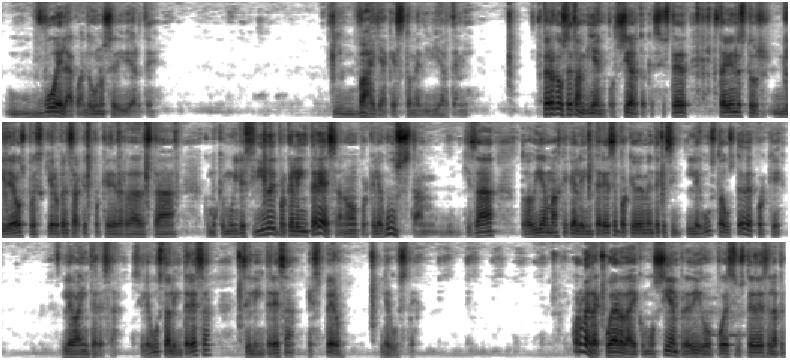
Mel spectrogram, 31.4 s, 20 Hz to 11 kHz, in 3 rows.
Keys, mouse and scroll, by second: 1.7 click, 2.5 click, 4.2-4.9 middle drag, 4.9 shift+middle click, 5.7 middle click, 7.3-8.0 shift+middle drag, 8.3 shift+click, 9.6 KP_Add, 10.8 KP_Add, 11.1 middle click, 11.3 click, 12.1-14.2 shift+drag, 14.4 shift+f, 15.0 click, 15.8 click, 16.3-18.0 drag, 18.0-19.7 middle drag, 20.0 ctrl+click, 20.8 ctrl+click, 21.5-23.9 ctrl+drag, 23.9-24.5 ctrl+middle drag, 24.7-25.8 ctrl+drag, 25.8-26.3 ctrl+middle drag, 26.8-28.7 ctrl+drag, 28.8-29.2 ctrl+middle drag, 29.6 ctrl+click.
